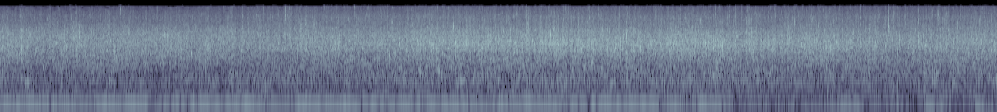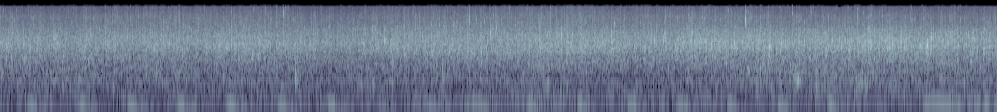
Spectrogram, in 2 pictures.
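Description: Thousands of baby hybrid magur catfish churning and splashing at a pond's surface as they feed: a dense, steady patter of countless small splashes.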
